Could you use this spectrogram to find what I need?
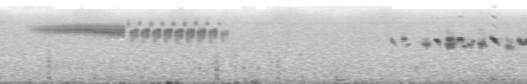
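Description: A Brewer's sparrow sings high, buzzy trills: a drawn-out buzz runs into a rapid pulsed trill, and after a pause a choppier trill follows, over a low background rumble.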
